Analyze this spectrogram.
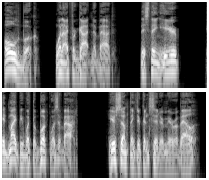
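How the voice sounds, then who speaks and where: A scholarly orc speaks in a low, husky rumble. His delivery is deliberate and learned, gruff yet bookish, like a keeper of arcane books in a fantasy video game. The recording is dry and close. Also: big pitch swings, no echo, exaggerated voice. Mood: pondering. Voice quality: deep, gravelly husky voice. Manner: measured, deliberate, learned diction. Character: scholarly male orc librarian of a mage college, gruff but bookish.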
